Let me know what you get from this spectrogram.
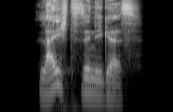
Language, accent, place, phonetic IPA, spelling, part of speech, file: German, Germany, Berlin, [ˈlaɪ̯çtˌzɪnɪɡəs], leichtsinniges, adjective, De-leichtsinniges.ogg
- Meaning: strong/mixed nominative/accusative neuter singular of leichtsinnig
